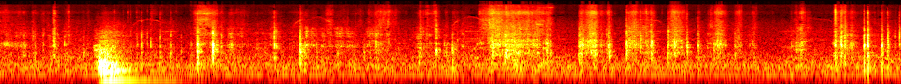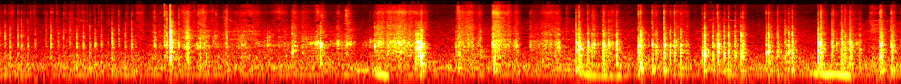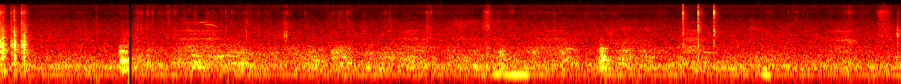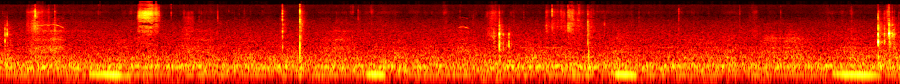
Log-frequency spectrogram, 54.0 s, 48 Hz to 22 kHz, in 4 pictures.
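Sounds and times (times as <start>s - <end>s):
packaging rustling and crinkling: 1.8s - 27.4s.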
